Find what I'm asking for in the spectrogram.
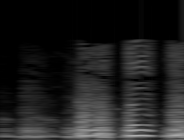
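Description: A domestic goose gives three loud, harsh honks in quick succession, close and aggressive, with no voices over them.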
